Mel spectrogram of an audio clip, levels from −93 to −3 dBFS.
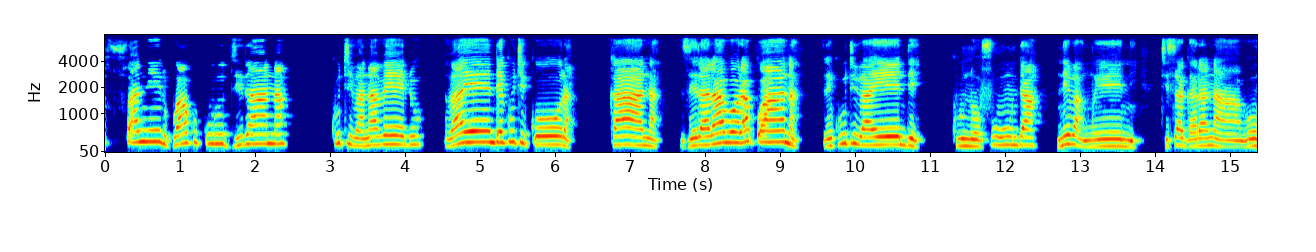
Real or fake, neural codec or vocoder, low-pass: real; none; 7.2 kHz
